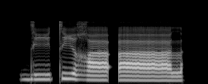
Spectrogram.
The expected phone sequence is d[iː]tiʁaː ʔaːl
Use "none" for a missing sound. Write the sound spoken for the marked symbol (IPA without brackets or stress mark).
iː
